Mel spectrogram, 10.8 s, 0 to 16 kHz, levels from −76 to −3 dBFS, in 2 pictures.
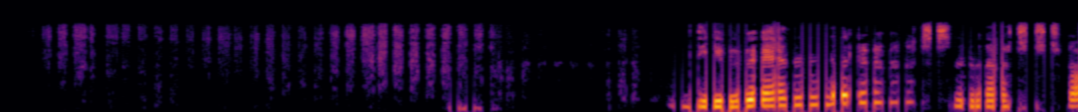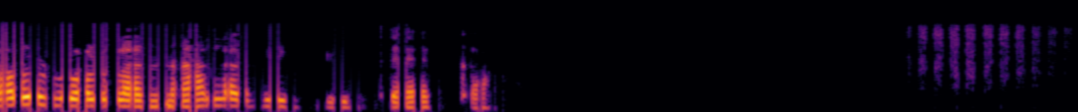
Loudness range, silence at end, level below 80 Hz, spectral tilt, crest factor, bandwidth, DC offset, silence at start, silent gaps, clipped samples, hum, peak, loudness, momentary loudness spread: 15 LU; 0.5 s; -54 dBFS; -5 dB/octave; 22 dB; 7.8 kHz; under 0.1%; 0.3 s; 0.48-0.52 s, 1.29-1.33 s, 8.01-8.06 s, 8.18-8.94 s, 9.05-9.42 s, 9.53-9.66 s, 9.77-9.90 s; under 0.1%; none; -4 dBFS; -21 LUFS; 26 LU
